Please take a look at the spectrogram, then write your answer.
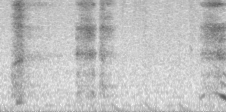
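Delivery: airy unvoiced laugh; breathy giggle. Real, not acted. Laughing at own weed joke.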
